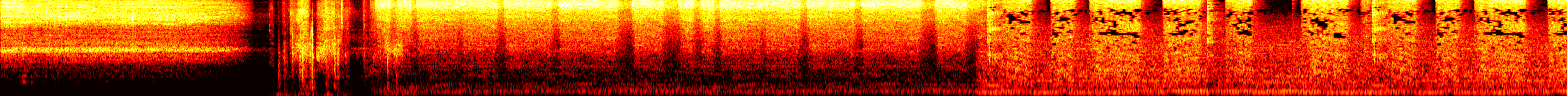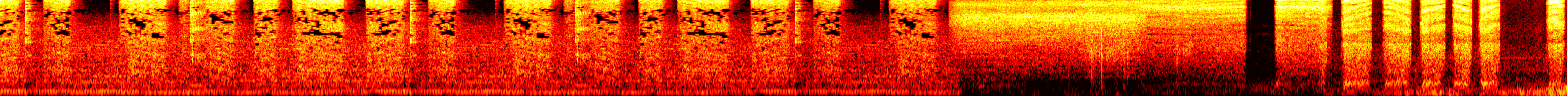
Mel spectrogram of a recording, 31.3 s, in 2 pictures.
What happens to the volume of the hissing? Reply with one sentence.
The loudness of the hissing stays about the same.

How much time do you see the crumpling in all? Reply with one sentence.
You can hear the crumpling for 3 seconds altogether.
